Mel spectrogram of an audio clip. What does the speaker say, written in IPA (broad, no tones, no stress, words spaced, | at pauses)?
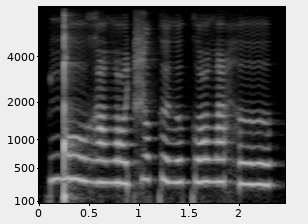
ŋ͡ǃo ɣɤðˤot͡ɕɔ kɵðokoðˤi hɤ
